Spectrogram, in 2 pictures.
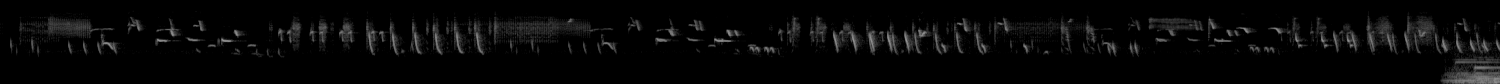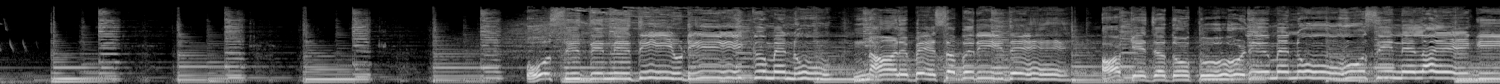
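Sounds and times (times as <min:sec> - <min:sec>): small birds chirping: 0:00.0 - 0:16.5.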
